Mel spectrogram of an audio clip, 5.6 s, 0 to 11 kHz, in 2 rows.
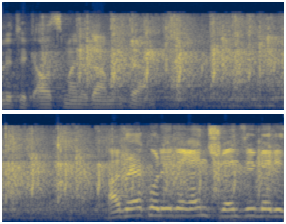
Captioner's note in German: Beifall bei dem BÜNDNIS 90/DIE GRÜNEN und der CDU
